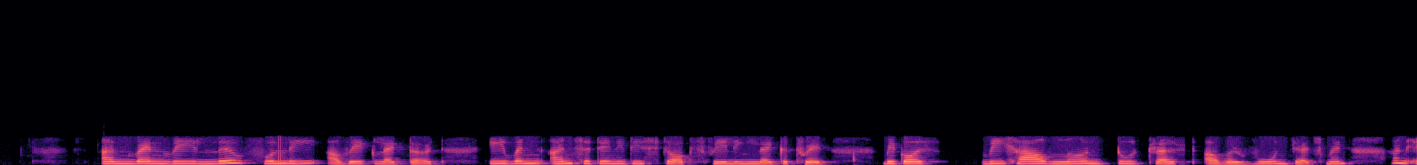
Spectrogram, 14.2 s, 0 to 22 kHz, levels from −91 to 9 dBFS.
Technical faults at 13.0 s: none

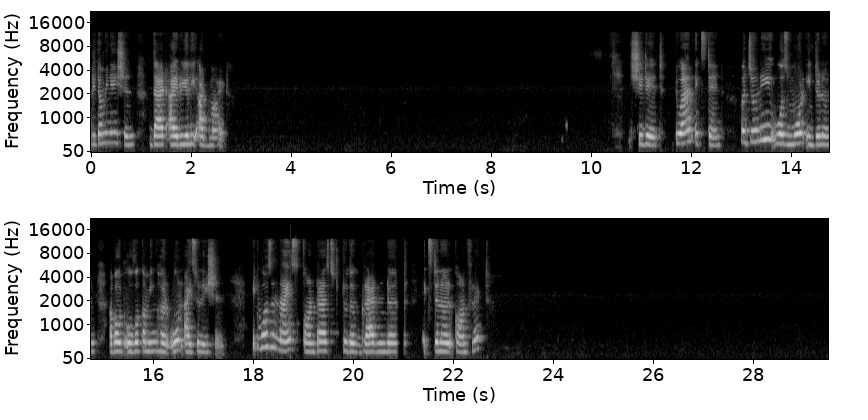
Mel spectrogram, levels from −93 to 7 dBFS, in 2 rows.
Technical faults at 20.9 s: repeated stalls (stutter)

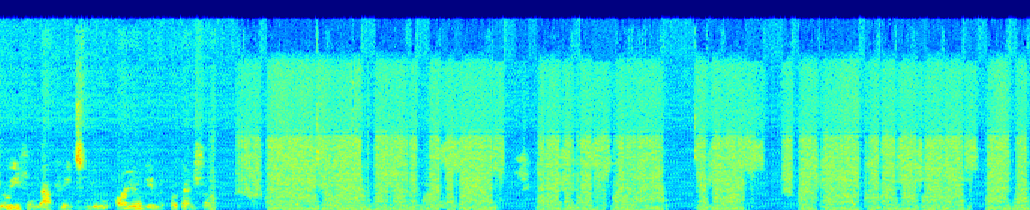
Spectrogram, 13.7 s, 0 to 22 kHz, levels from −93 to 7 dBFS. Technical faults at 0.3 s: none

